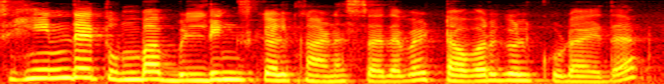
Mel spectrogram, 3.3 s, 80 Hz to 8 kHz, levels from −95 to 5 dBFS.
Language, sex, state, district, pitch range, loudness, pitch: Kannada, female, Karnataka, Bangalore, 195-255 Hz, -14 LUFS, 220 Hz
